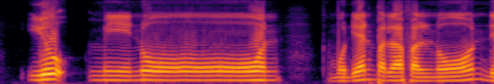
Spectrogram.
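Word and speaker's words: يؤمنون: A I U tidak boleh yu tidak boleh juga y gitu ya tidak boleh dibaca dengan ain tapi dia hamzah yukminun.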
